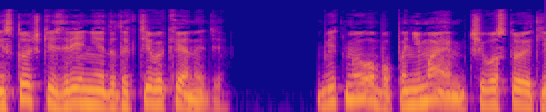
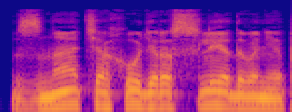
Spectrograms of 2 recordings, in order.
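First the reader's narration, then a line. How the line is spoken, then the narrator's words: Drawled. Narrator (Russian): протянул он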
